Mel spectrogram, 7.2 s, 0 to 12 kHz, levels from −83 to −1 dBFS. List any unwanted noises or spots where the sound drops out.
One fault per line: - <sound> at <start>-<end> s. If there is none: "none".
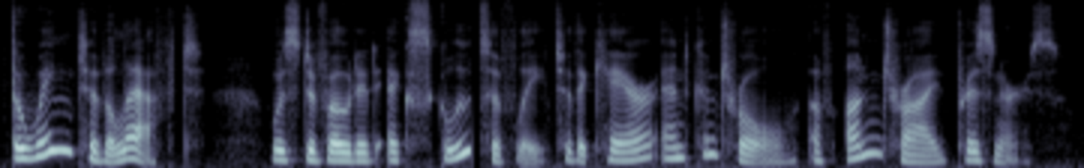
- dropout at 3.1-3.2 s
